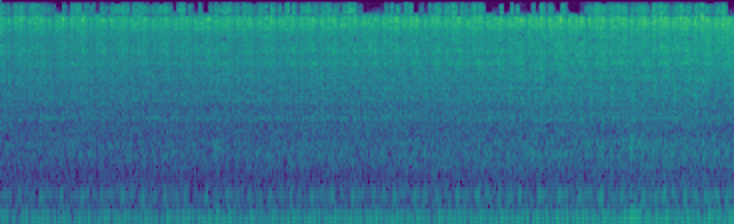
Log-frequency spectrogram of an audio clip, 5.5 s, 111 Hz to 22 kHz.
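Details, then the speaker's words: 1952 VW Split bus with freshly installed 1904cc stroker air-cooled flat-four (74mm crank, 90.5mm pistons, up from 1641cc), first start after cut and weld: steady throaty idle settling slightly higher, no knocks or misses; a leak was found afterward; normal idle. "Now what we got to do is start it up. Vamos a prenderlo a ver cómo suena. There she goes."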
